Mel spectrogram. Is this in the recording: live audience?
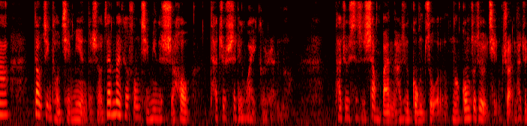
no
